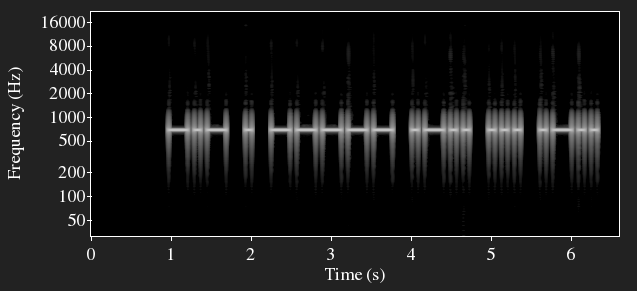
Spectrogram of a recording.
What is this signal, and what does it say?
Morse code, heard as a keyed tone, about 15 wpm, 700 Hz. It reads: KE0LSL
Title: USA Callsign DE Callsign 15wpm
